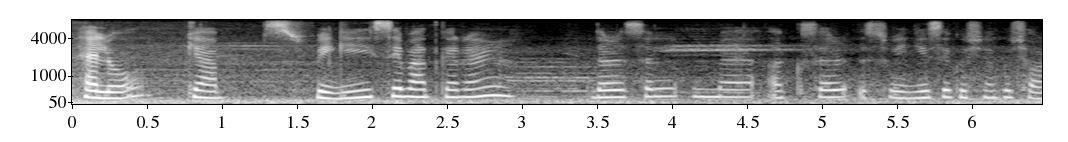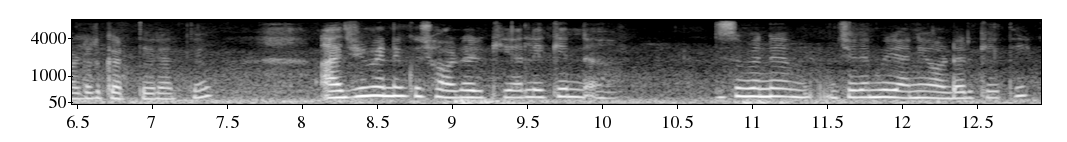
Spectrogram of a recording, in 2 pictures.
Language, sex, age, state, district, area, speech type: Urdu, female, 18-30, Uttar Pradesh, Aligarh, urban, spontaneous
